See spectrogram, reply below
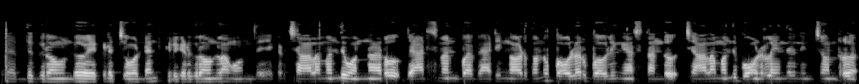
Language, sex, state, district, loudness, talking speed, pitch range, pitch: Telugu, male, Andhra Pradesh, Srikakulam, -16 LUFS, 165 wpm, 130-140 Hz, 135 Hz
